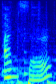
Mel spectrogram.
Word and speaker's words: answer: Dan juga huruf W ini tidak dibaca ketika didahului huruf S dan juga T. Misalkan answer to.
